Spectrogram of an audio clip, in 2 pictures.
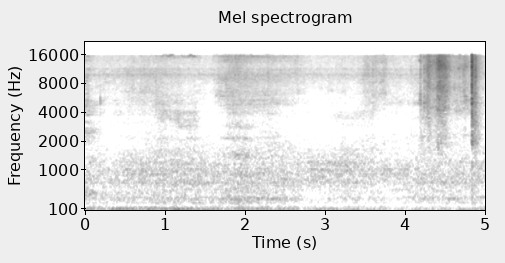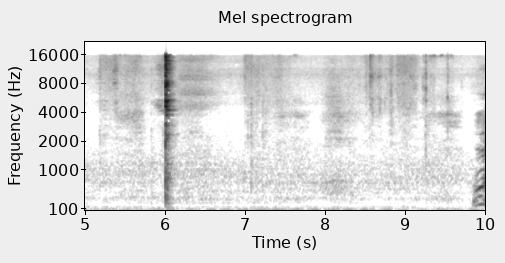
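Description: Quiet workshop with a steady low hum and faint handling noise. A single sharp click about six seconds in, then a man says "yeah" at the very end.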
